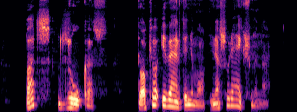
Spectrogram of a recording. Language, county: Lithuanian, Šiauliai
